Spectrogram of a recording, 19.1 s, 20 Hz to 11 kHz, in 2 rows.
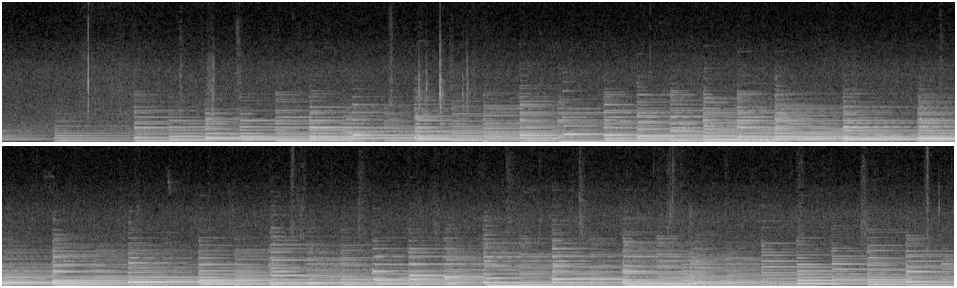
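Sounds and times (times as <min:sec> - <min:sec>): gentle piano music: 0:00.0 - 0:19.0.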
